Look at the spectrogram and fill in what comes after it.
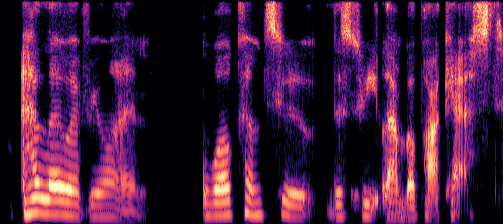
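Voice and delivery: sick, bedridden-sounding voice with a cold. Welcoming listeners to the podcast, sick voice, sounds like in bed. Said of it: "it sounds like you're in bed".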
